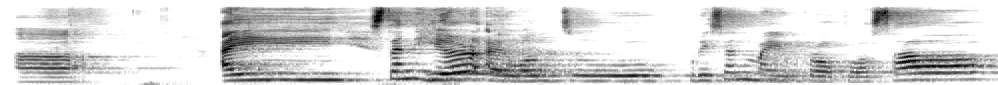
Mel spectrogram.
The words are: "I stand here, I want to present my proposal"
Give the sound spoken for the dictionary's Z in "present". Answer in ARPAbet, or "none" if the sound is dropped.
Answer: S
